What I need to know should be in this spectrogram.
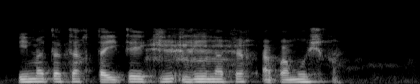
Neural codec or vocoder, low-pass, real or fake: codec, 16 kHz, 4 kbps, FunCodec, trained on Chinese and English, 50 frames a second; 5.4 kHz; fake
